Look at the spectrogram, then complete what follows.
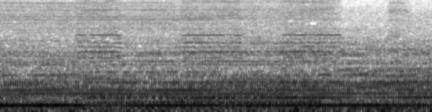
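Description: Small scooter engine running steadily at cruising speed alongside, a constant drone heard over the road and wind noise of the moving car it is recorded from.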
